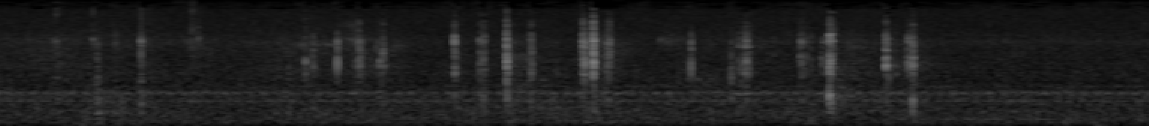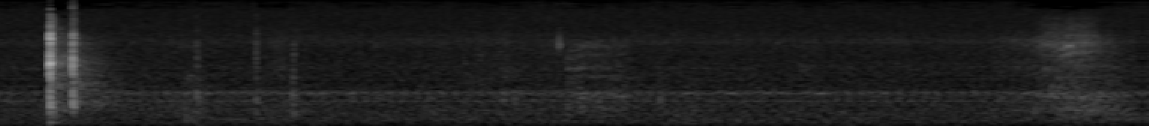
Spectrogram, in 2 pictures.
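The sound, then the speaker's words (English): Quiet, irregular clicking of keys on a computer keyboard, a burst of typing followed by a louder clack near the middle and a few scattered taps afterward, with no voices. “I keep typing in the wrong place.”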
